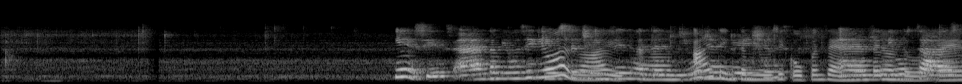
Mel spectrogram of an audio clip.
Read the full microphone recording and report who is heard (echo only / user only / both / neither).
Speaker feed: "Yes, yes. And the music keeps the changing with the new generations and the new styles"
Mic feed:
both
